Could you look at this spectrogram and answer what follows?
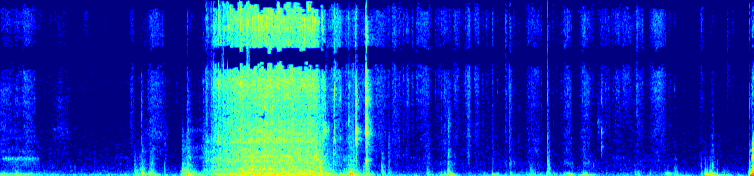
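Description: Sewing machine stitching a seam on small fabric scraps, a steady whirring run of about a second and a half, with scattered handling clicks and thumps before and after.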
